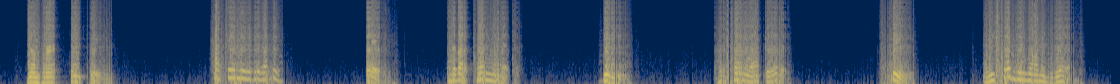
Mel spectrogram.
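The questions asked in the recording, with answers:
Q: How soon will you be ready?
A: A: In about 10 minutes.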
